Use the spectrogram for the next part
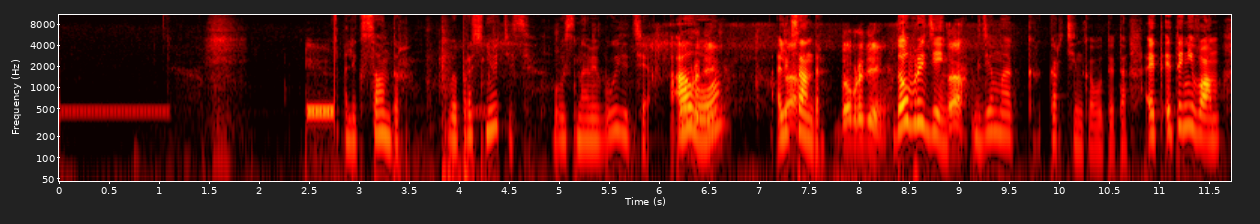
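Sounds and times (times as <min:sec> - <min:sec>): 
telephone tone as a call is dialled: 0:02.5 - 0:02.8
speech: 0:02.9 - 0:11.7.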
